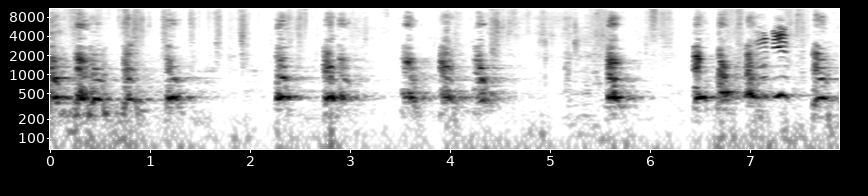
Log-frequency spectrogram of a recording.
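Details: Boerboel, a South African Mastiff living in Egypt, barking repeatedly in short, resonant bursts, often in pairs and spaced irregularly, with some overlap near the end.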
